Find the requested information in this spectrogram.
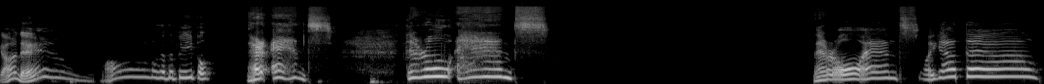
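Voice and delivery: high, slowed, marvelling voice; mock amazement high up; awed view from above. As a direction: gaze down in wonder at the tiny people. Retelling view from the height.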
